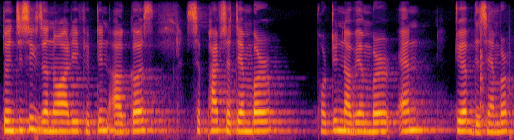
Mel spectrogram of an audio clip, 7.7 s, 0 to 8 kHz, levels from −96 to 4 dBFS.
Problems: none marked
